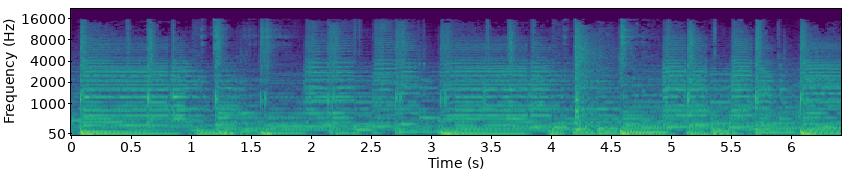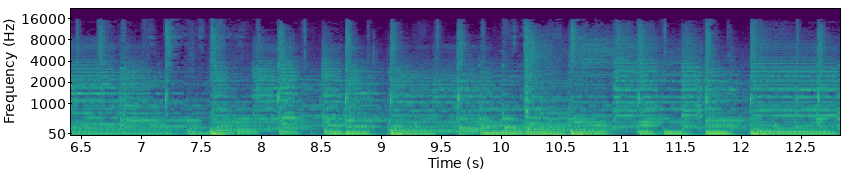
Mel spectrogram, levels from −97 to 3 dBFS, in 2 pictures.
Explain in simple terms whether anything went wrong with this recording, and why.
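A couple of things go wrong. From 1.37 to 3.2 s there's a channel delay (doubling): one side arrives 40 ms late, so the sound gets a quick slap-like double. Then there are lost LE Audio frames, brief dropouts at 6.84 to 6.86 s and 11.64 to 11.66 s, each a short smeary, noisy blip. The Bluetooth decoder is papering over missing chunks of 15 ms and 22.5 ms, roughly two and three frames' worth.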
